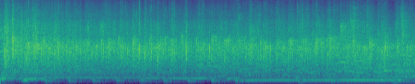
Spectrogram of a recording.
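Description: Many people clapping over music, the clapping dense and continuous, with a steady low note that drops to a lower one about five seconds in.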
